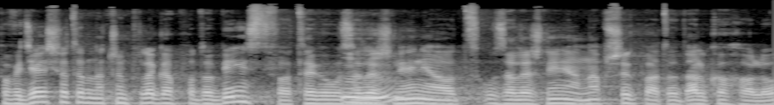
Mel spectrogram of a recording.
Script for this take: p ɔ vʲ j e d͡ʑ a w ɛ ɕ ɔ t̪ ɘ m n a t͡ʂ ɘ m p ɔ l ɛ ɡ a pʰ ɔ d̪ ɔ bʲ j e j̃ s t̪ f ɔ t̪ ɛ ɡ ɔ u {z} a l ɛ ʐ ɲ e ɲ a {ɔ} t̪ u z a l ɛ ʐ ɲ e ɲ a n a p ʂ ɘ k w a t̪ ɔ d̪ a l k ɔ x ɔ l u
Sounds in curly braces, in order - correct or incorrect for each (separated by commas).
correct, correct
